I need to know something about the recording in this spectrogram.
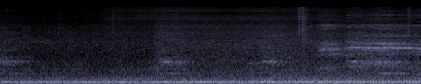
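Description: A rooster crowing: one long call starting about three seconds in, over a steady low hum.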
